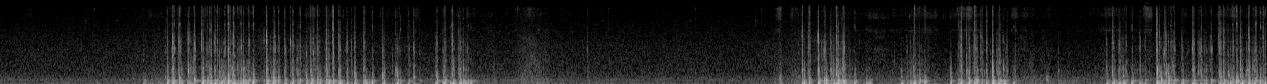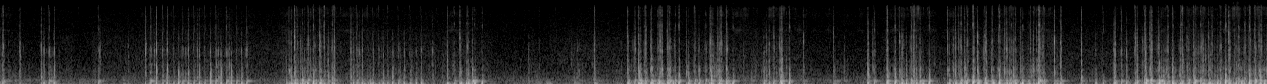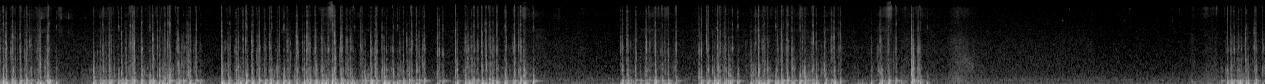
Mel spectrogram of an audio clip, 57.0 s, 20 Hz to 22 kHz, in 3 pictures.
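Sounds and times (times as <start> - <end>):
keyboard typing: 2.4 - 7.2, 11.9 - 15.3, 16.6 - 20.6, 21.2 - 26.3, 27.6 - 46.1, 47.3 - 52.0, 56.2 - 56.9.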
